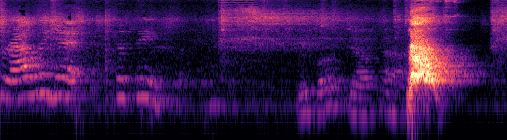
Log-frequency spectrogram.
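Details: Pet dog barking at a remote control helicopter. Human speech comes first, then a single abrupt, forceful bark near the end.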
